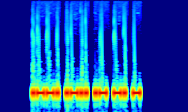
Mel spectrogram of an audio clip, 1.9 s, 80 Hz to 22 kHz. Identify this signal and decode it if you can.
Morse code, heard as a keyed tone, about 52 wpm, 700 Hz. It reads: PLANT
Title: Sentences from Top 1000 Words - Review Part 1 - New Word Drill - 50wpm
